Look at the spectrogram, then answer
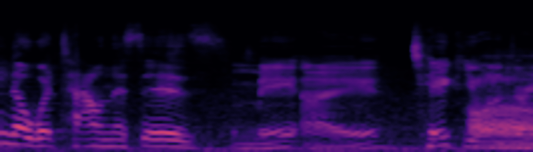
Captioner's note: groaning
